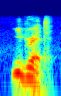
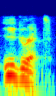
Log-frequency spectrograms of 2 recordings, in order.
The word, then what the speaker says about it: Ygritte: Ygritte, thank you, Ygritte.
